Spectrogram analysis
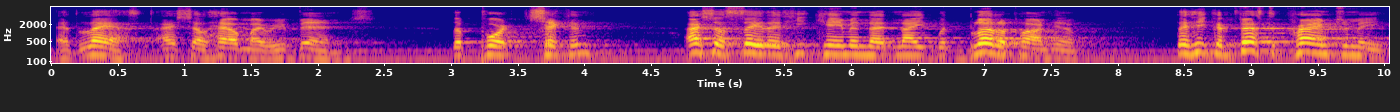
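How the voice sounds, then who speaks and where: An actor playing an earnest, dogged defence barrister with formal, oratorical delivery in a radio play. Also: male voice, on the high side, animated, a little slow, pushed and bright. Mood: reading solemnly. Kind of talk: courtroom radio play acting. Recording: hall reverb with faint hum.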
